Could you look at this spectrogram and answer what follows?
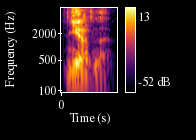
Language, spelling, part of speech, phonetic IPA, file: Russian, нервно, adverb / adjective, [ˈnʲervnə], Ru-нервно.ogg
- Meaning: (adverb) nervously; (adjective) short neuter singular of не́рвный (nérvnyj)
